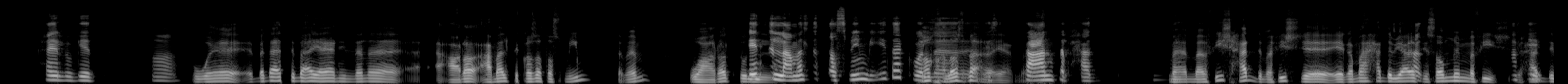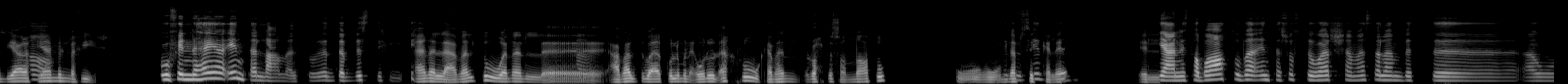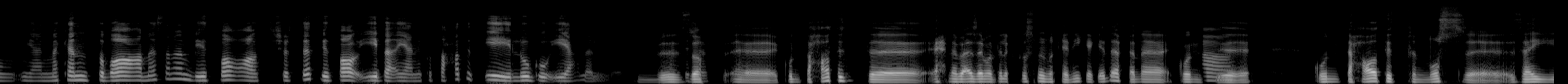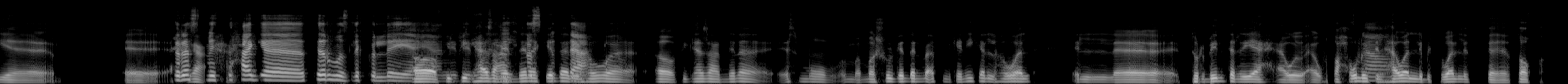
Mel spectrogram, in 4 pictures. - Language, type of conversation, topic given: Arabic, podcast, إيه الحاجة اللي عملتها بإيدك وحسّيت بفخر ساعتها؟
- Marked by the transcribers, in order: tapping; chuckle; in English: "التيشيرتات"; in English: "لوجو"; in English: "التيشيرت؟"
